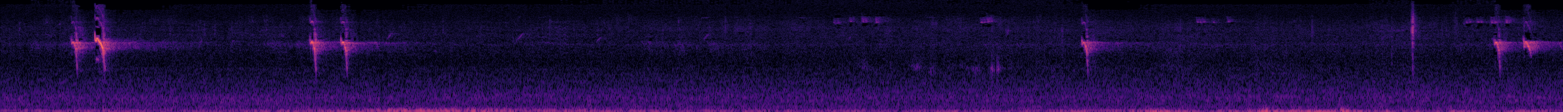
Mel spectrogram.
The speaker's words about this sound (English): So recording, I can see a wild bird perched up on the top of a dead tree nearby, and it was calling.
